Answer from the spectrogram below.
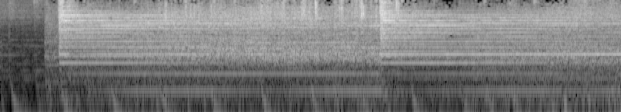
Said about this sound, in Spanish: el sonido de las campanadas de la Puerta del Sol desde un reloj cuya imagen eh, todos tenemos guardada en la memoria infantil.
